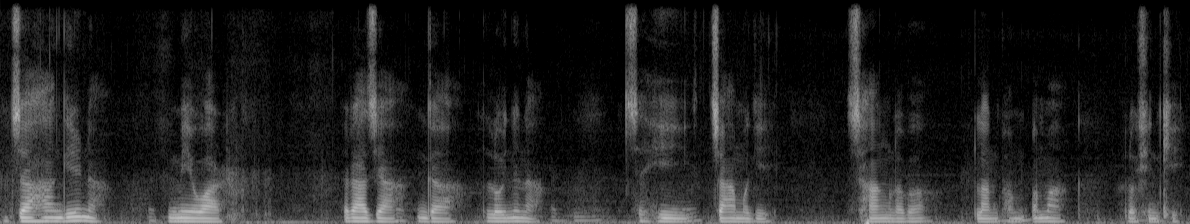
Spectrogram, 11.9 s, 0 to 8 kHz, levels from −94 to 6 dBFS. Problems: background sounds at intervals, background conversations at intervals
